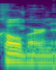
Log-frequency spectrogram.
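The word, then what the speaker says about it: Cockburn: They had Musa Cisse, who's currently with the Dallas Mavericks, Kofi Coburn, whose name is not spelled Coburn, it's spelled something else, but he's been playing professionally, and he was in Asia at one point.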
